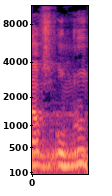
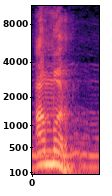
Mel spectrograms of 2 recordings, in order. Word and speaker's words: Amr: इनका बहुत था अच्छा लेकिन वो लज ही गलत है ल उमरू तो कोई लज नहीं है लज है अमर लिखा होता है उमरू लेकिन उसका मतलब वाओ जो है व साइलेंट होता है और वाव का मतलब यह है कि आपने इसे पेश की बजाय जबर से पढ़ना है उमर की बजाय पढ़ना है अमर तो हजरत अमर बिन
